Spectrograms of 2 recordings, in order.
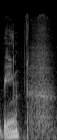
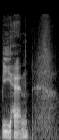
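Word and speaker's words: Biehn: her there's my Michael Bean oh yeah for the longest time I could uh never never knew the pronunciation of his last name I always called him behen which there was a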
